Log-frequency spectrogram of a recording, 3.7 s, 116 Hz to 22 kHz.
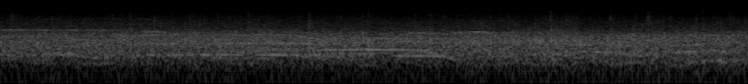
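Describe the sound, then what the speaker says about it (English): A tennis crowd applauds and cheers for Andre Agassi during the 2002 Miami final against Federer. The applause is a dense, sustained wash that stays steady for the whole stretch. "Listen to them cheer for Agassi."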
